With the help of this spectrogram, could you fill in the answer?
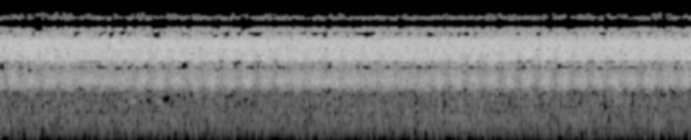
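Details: Cicada buzzing among forest trees, a loud continuous metallic whine with a regular throbbing beat, nothing else standing out.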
